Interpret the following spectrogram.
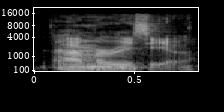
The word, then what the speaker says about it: Mauricio: How do you pronounce his name? Mauricio. Yeah. Mauricio, yes, just like the nicest guy.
